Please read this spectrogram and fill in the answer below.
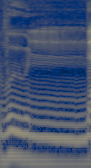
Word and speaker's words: wound: mean you're wrong tally it's not the wound it's the wound you need the right pronunciation virtue now you've got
